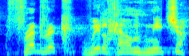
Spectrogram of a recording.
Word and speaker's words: Friedrich Wilhelm Nietzsche: A philosopher that I continue to love, despite the fact that we come to the exact opposite conclusions, is Friedrich Wilhelm Nietzsche. You've got to say his name like that.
